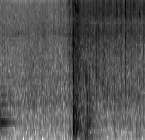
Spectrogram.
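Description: A lid opens on a cooker.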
